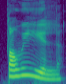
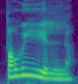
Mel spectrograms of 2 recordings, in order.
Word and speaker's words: طويل: comes immediately after we, it stretches the short E sound into a long E sound. Instead of pronouncing it as we, the presence of ya makes it we. As a result, the correct pronunciation of the word is طويل, طويل.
